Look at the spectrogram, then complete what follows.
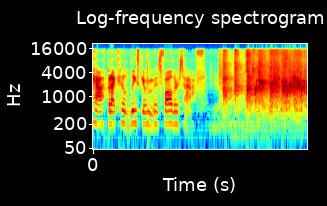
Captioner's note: audience applauding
